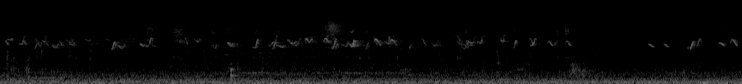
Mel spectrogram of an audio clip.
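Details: Chirping chickens with a hen: rapid, bright little peeps repeated almost continuously, clustering in quick runs, set against a steady low rumble.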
